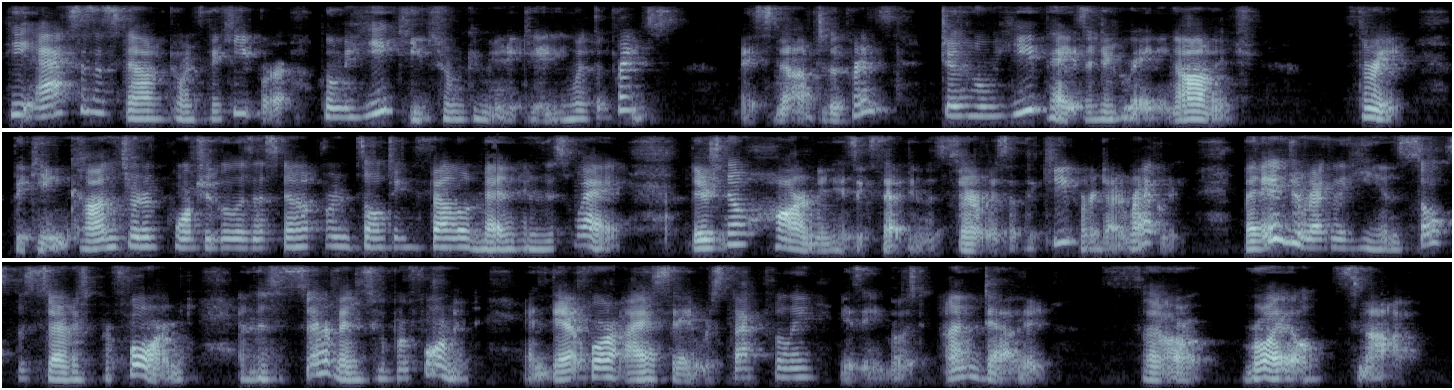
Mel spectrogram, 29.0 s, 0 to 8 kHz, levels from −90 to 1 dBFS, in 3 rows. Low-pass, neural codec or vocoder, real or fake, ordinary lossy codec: 7.2 kHz; vocoder, 22.05 kHz, 80 mel bands, HiFi-GAN; fake; AAC, 48 kbps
